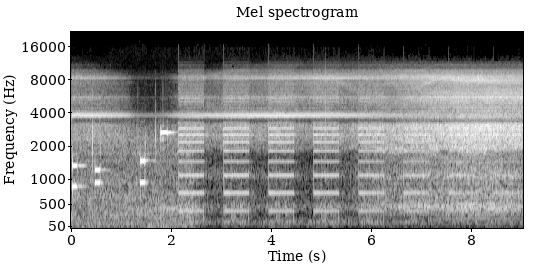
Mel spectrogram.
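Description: Touch-tone dialing on a mobile phone keypad: a few quick key beeps, then a run of steady dual-tone presses with short gaps, ending in one long sustained tone over faint hiss.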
